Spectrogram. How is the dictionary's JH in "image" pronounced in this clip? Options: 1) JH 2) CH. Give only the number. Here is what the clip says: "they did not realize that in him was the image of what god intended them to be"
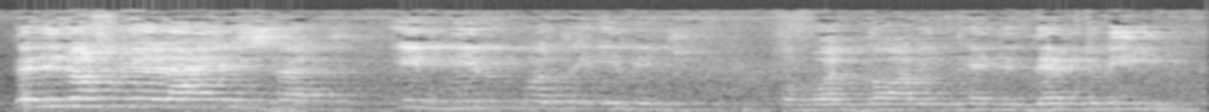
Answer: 1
